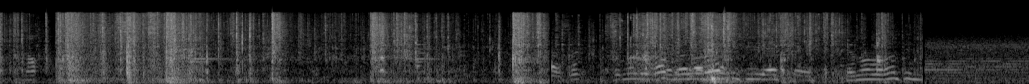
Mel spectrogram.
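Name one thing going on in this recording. Metal tools knock and scrape against brittle plastic roofing.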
